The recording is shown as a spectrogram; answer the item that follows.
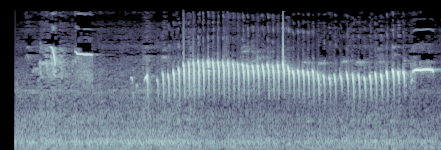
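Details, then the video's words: Canary song meant to stimulate and prepare females for breeding: a few high whistles, then a long fast rattling trill of rapid repeated notes near the top of the range, ending in a pure whistle. "اقوى تغريد كناري للتسميع وتجهيز وتهييج الاناث"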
